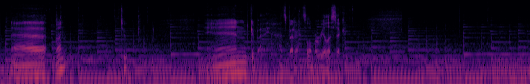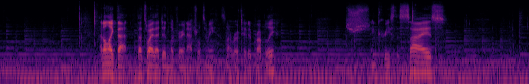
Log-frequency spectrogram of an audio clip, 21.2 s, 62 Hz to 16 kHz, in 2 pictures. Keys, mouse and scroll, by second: 0.9 shift+click, 1.1-2.3 middle drag, 2.3 shift+click, 2.9-4.9 middle drag, 3.7 s, 5.1 middle click, 5.9 alt+a, 6.9 click, 7.3-7.9 scroll down 2, 7.9-12.5 middle drag, 9.9-10.3 scroll up 2, 10.3-10.6 scroll down 2, 12.5 click, 13.5 KP_7, 14.5 r, 15.3 click, 15.6-18.8 middle drag, 16.7-17.5 scroll, 17.5 s, 18.8 click, 20.6 g.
